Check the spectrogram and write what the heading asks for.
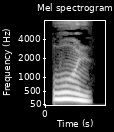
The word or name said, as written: ಓಳಿ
